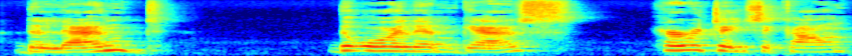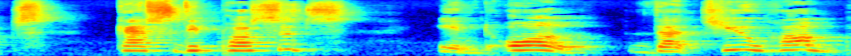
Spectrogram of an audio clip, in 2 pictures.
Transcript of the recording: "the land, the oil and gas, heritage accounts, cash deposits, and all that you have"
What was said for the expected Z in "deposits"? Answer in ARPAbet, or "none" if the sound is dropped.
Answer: S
